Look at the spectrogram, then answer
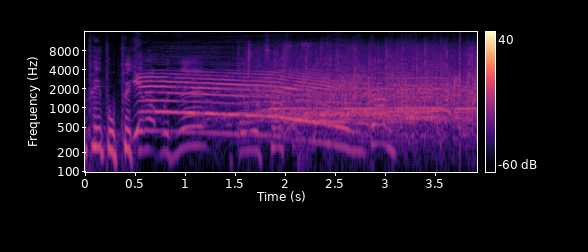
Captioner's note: audience applauding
